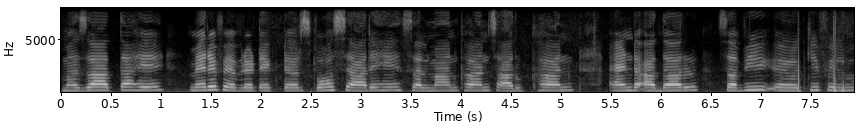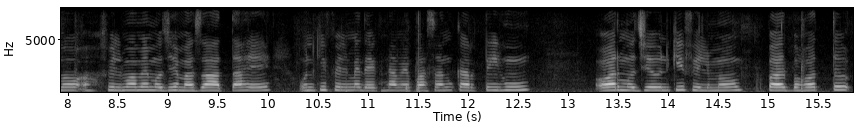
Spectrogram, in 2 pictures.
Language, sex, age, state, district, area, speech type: Hindi, female, 18-30, Madhya Pradesh, Seoni, urban, spontaneous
